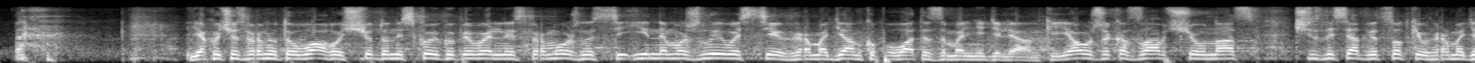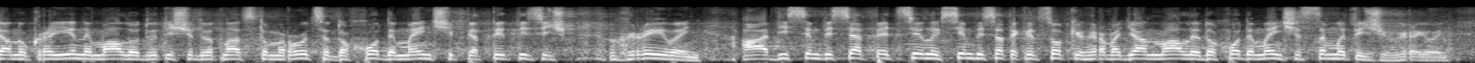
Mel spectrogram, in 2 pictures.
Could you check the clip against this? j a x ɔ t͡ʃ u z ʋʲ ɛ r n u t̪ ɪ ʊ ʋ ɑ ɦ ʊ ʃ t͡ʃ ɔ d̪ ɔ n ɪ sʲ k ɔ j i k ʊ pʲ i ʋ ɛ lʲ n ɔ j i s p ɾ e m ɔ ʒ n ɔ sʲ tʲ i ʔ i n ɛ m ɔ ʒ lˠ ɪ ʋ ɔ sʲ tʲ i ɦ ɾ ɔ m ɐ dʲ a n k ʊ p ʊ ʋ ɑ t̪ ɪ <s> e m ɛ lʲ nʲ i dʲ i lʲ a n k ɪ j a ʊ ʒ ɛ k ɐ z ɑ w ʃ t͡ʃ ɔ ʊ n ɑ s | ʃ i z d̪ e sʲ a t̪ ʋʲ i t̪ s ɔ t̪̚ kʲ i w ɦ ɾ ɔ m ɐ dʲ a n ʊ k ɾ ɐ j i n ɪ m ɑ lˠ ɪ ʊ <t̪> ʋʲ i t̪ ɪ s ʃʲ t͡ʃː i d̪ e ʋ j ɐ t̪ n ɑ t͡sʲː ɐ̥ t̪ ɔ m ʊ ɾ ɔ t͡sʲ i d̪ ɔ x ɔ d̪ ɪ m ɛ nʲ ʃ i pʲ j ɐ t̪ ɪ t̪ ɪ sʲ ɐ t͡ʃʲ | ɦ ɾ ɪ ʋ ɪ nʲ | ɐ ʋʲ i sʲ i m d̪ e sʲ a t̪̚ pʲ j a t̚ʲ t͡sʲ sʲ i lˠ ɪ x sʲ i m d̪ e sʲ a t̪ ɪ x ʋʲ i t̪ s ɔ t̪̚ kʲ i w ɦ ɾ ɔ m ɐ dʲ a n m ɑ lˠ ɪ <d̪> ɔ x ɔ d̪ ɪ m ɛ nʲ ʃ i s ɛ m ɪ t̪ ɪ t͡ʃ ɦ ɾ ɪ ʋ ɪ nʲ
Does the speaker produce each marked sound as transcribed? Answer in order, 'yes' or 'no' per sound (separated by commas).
no, no, yes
